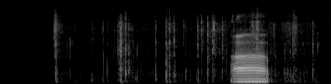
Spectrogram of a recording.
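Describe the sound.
A paper check being handled: crinkling and rustling in a series of short, dry crackles and scrapes of varying loudness, spread over a few seconds.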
